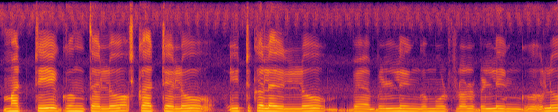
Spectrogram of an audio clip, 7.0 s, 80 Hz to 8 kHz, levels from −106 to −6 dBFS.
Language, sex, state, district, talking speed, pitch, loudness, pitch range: Telugu, female, Andhra Pradesh, Guntur, 70 wpm, 180 Hz, -25 LUFS, 170-185 Hz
